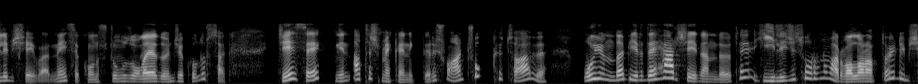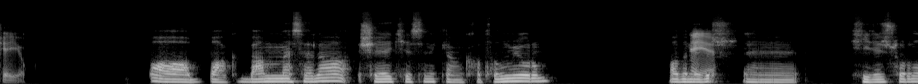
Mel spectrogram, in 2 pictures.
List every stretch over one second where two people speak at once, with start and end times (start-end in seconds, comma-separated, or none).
none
